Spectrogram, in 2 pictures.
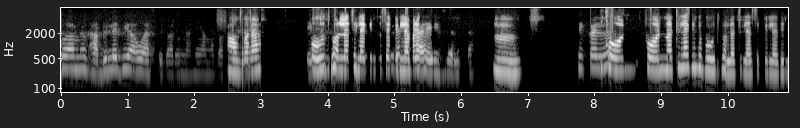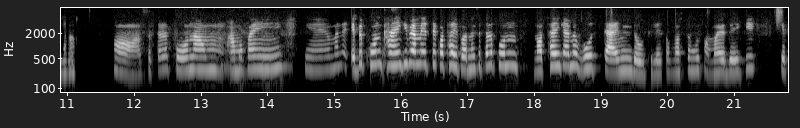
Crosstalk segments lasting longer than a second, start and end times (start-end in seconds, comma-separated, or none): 3.8-5.4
